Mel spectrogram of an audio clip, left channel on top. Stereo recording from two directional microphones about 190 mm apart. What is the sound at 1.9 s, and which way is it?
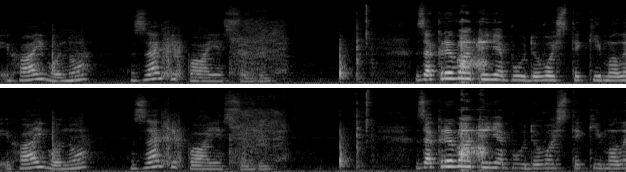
Speech, 40° left (ahead or behind).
